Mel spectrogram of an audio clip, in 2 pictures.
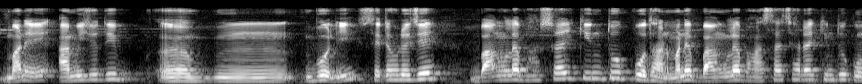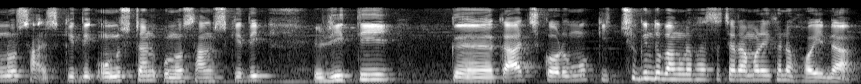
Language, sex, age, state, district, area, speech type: Bengali, male, 45-60, West Bengal, Purba Bardhaman, urban, spontaneous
